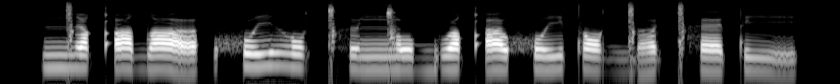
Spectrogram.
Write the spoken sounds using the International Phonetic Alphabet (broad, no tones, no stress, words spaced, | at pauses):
ŋ͡ǀiqʼedˤɐ | χʷiɦoǀʰɘ ŋ͡ǀobuqʼɛ χʷitɔ ɡ͡ǀɐ ǀʰɛti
